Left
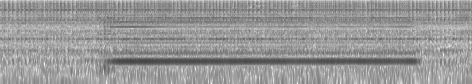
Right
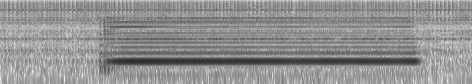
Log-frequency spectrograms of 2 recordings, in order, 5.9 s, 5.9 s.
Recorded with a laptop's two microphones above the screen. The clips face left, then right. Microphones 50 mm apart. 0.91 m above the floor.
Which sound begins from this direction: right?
A violin, at 1.2 s.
